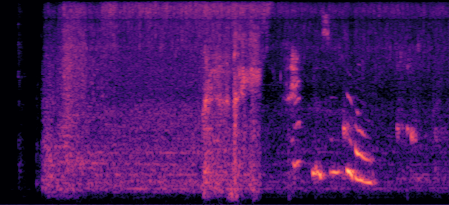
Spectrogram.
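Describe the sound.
A shower runs hard at high water pressure with a dense, steady hiss of spraying water for a few seconds, then cuts off and a voice makes a few short sounds.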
